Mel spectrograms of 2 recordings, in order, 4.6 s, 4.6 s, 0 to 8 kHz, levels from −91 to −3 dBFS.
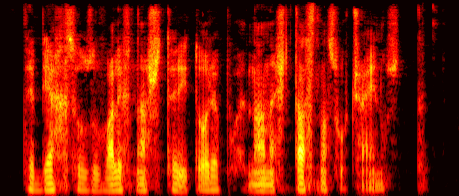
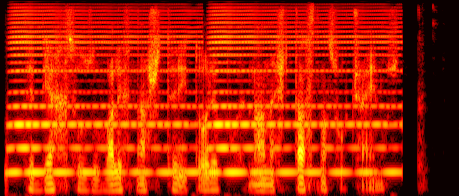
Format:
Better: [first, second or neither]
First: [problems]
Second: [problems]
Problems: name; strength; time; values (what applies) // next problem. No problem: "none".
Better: first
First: none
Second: background sound (Accordion); 3 dB above the speech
